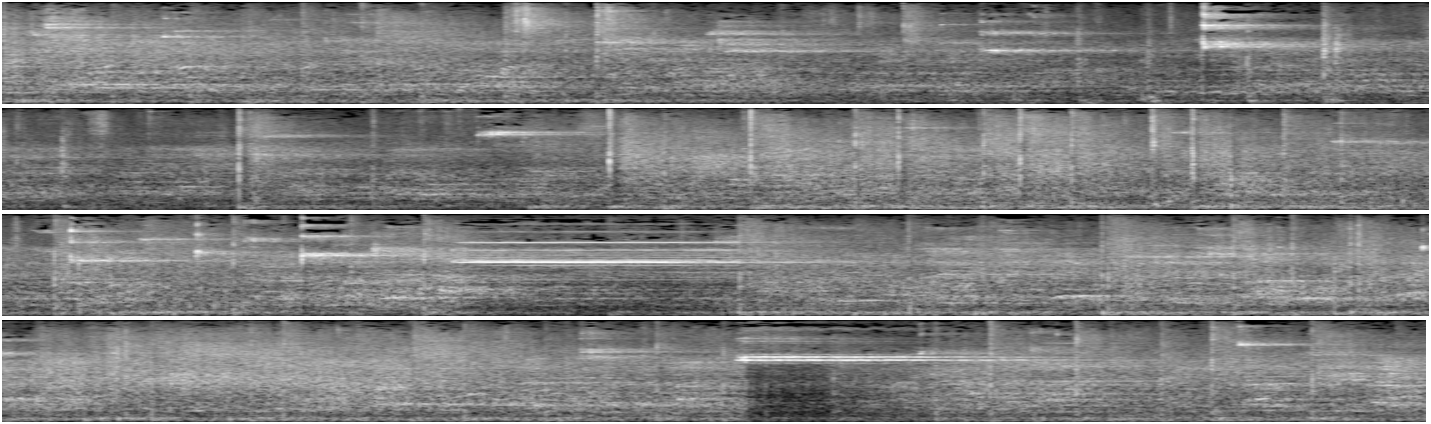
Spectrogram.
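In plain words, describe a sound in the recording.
Young players chatter in a large echoing hall.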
